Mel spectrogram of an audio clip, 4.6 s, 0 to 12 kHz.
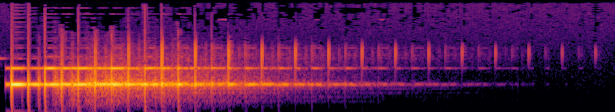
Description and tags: MA SFX Bells 2
Sound from pack: "Mobile Arcade"
100% FREE!
200 HQ SFX, and loops.
Best used for match3, platformer, runners.
free-music, sfx, machine, noise, freaky, effect, abstract, electric, soundeffect, lo-fi, fx, glitch, sci-fi, loop, future, game-sfx, sound-design, digital, electronic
